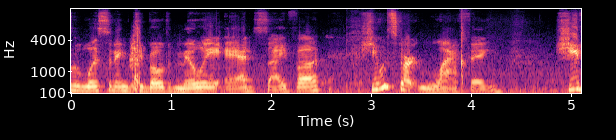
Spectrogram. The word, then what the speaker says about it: Sypha: Every time that I've just been hearing the word Sypha, she's just been going Syphy. Syphy.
